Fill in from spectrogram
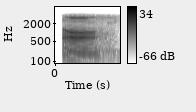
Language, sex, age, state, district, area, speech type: Assamese, male, 30-45, Assam, Goalpara, rural, conversation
